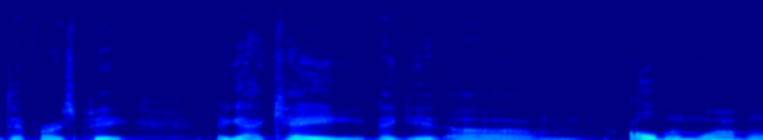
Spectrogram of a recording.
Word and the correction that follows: Wembanyama: or whatever his name is. I can't never pronounce it. – Wembanyama. – Wembanyama.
